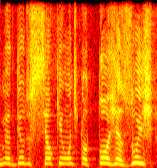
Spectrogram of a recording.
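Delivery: ordinary delivery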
